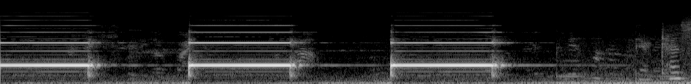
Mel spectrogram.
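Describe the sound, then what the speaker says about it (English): A ship's general emergency alarm, tested on a cruise ship before sailing, sounds loud and close in three sustained blasts of about a second each, separated by short gaps, with a lower reverberant hum between them. "They're testing the emergency. General emergency alarm sounded."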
